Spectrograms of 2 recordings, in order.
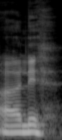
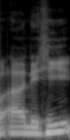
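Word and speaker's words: آله: salli ala Muhammadin wa alih with the h at the end. So alihi, you can say alihi just to emphasize it, or alih, but you need to pronounce the h.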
